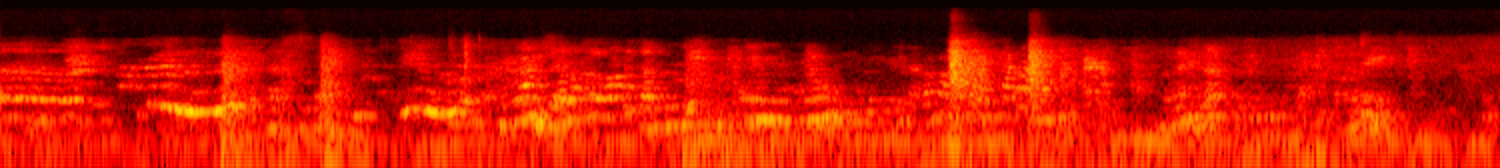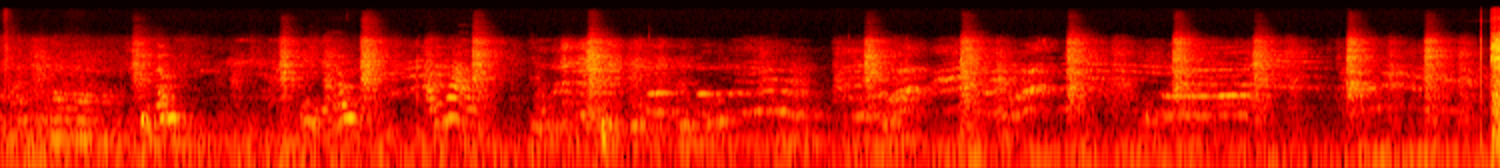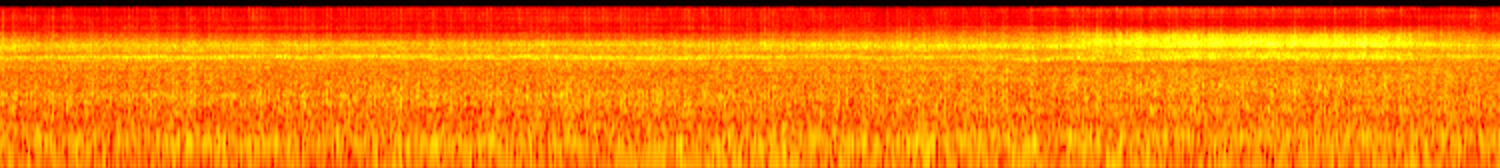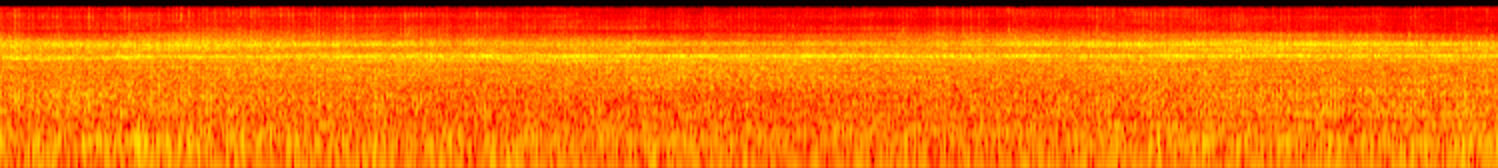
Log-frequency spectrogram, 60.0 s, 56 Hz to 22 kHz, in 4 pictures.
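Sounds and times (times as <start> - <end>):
small electric motor whining: 29.9 - 59.9.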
